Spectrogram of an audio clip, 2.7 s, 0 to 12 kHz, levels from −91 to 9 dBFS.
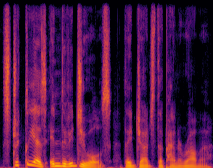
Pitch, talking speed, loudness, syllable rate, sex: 130 Hz, 155 wpm, -17 LUFS, 6.2 syllables/s, male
